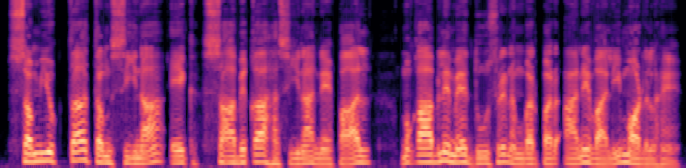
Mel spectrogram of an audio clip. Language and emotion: Urdu, neutral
